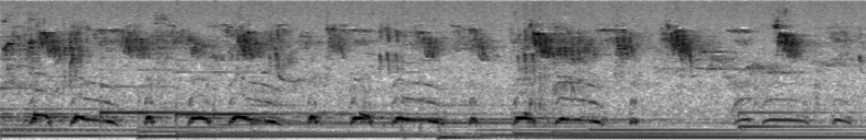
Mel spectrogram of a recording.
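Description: Rock pigeon cooing: a run of short hooting coos, about two a second with brief pauses, over a soft sustained synth chord.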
